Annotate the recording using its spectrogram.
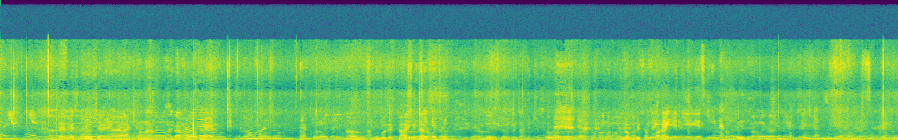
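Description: A man answers in conversation, close by.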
